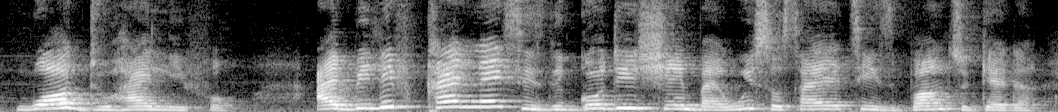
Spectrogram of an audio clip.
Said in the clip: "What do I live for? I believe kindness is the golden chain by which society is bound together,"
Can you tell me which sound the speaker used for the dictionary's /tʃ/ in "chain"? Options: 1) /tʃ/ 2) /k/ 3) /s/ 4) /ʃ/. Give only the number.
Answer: 4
